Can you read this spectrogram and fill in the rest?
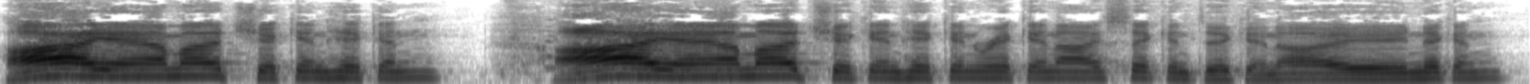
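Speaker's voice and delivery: slow, careful nonsense chant; real slow. Shown as a demonstration. Preacher demonstrates the chicken song slowly for kids. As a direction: spell out each silly syllable slowly. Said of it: "I'll go real slow".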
